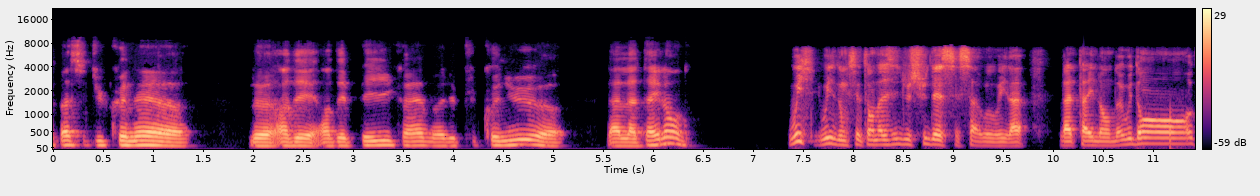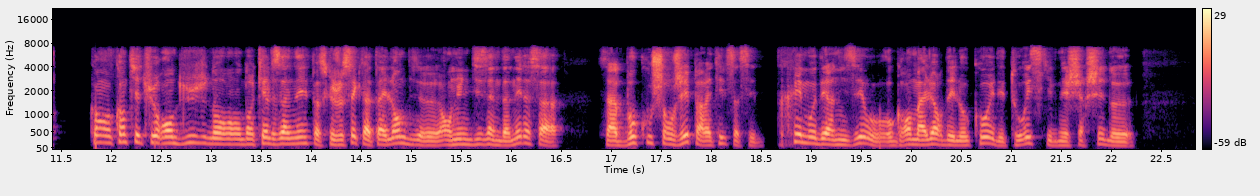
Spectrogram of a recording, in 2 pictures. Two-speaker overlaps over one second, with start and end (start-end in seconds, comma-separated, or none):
none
